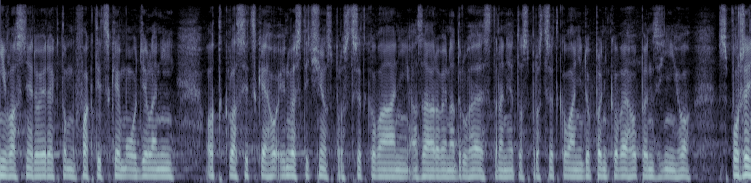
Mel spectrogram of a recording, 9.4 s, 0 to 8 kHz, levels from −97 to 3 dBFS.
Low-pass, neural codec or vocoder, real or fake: 7.2 kHz; codec, 16 kHz, 16 kbps, FreqCodec, larger model; fake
